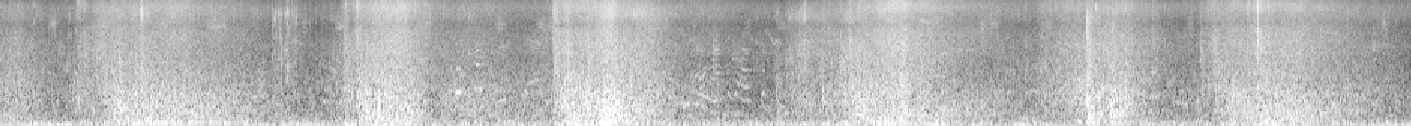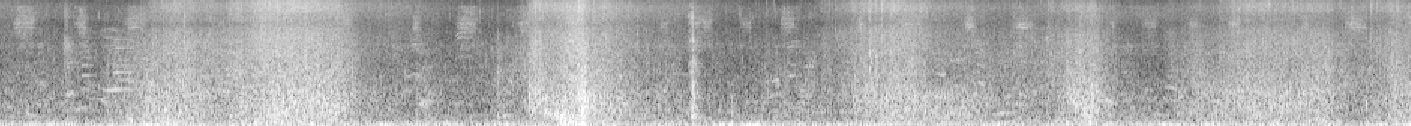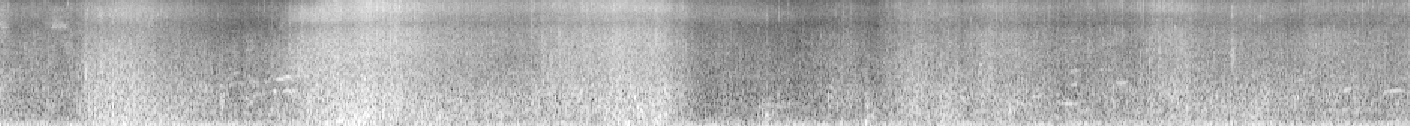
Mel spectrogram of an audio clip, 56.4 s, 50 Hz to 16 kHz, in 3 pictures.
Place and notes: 淡水榕堤, Tamsui District, New Taipei City - tide
Sound tide, Yacht travel by river
Zoom H2n MS+XY
New Taipei City, Taiwan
